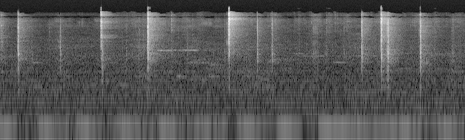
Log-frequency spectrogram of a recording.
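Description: Sharp metal clicks, about eight at uneven intervals, from a Phillips screwdriver working small screws out of a router's circuit board. A steady low hum runs beneath.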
